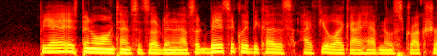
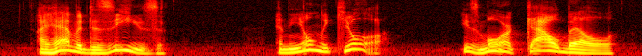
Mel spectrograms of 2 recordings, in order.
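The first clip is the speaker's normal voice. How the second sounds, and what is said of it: Christopher Walken impression. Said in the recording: “like Christopher Walken's... That, unfortunately, is my best impersonation of anything.”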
